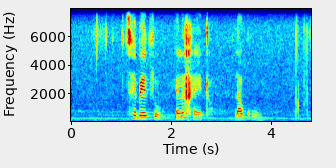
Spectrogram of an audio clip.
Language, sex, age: Southern Sotho, female, 21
